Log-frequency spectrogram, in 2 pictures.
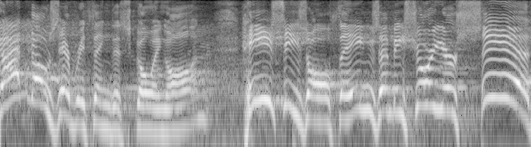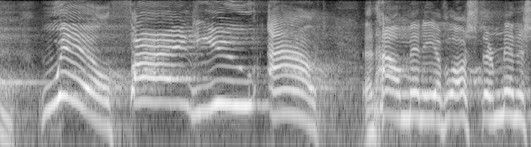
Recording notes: during the Sunday Morning service of the 47th Annual Stewardship and Missions Conference on October 15, 2023, at North Valley Baptist Church in Santa Clara, California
